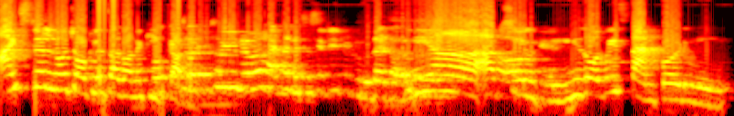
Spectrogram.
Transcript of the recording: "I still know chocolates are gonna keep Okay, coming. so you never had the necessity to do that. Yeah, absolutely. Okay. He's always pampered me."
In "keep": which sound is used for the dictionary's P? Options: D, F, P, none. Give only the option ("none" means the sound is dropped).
none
